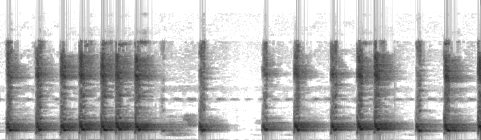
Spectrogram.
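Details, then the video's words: Evening lure song of a yellow-vented bulbul, kept as a tutor for contest birds; loud, rich, bubbly notes repeated in quick bursts, a short pause midway, then the rhythmic series resumes. "KICAU PANCINGAN BURUNG TRUCUK SORE HARI"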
